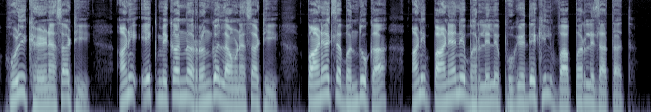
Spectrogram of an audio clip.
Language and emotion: Marathi, neutral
